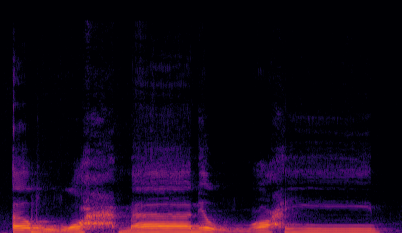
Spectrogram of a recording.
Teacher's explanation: Kesalahan adalah ketika langsung kita hamzahnya ini ikut tebal seperti ro-nya, karena memang itu hamzah bertemu, ya, ro, ya, masuk ke ro. Tentunya hamzah kita tetap jelaskan, tidak tebal, dia tipis dan harus sekali lagi buka atau berfathah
